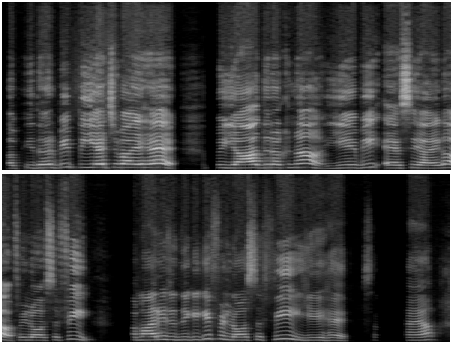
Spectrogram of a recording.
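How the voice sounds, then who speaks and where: Woman, pronunciation teacher, high voice, repeats words, asks checking questions. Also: takes it slowly. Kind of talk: classroom lesson.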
